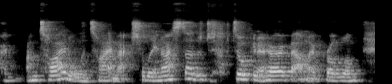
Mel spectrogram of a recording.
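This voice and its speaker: A woman with an Australian accent speaks at a very fast pace and medium pitch with ordinary pitch variation, amid noticeable background noise and audible room echo. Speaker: exercise and lifestyle coach. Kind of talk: interview.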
